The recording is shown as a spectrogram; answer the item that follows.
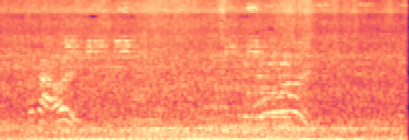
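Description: Steady low rumble of motor traffic or a vehicle engine, heaviest in the middle, with faint voices in the background.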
